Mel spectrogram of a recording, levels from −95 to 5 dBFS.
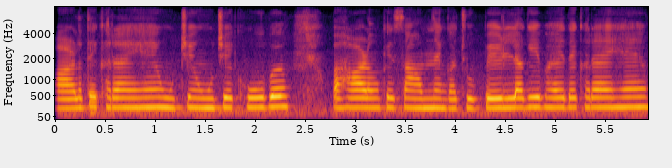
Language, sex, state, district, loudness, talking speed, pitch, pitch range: Bundeli, female, Uttar Pradesh, Hamirpur, -16 LUFS, 160 wpm, 220 Hz, 215-225 Hz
